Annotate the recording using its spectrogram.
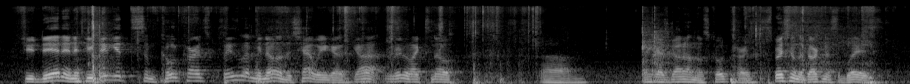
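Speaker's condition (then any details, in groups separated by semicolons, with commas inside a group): No condition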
